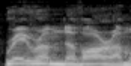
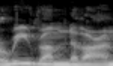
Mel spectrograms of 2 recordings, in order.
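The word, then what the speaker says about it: Rerum Novarum: Ray Ram Navarum or Reum Navaram depending upon how you want to pronounce it that people are talking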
